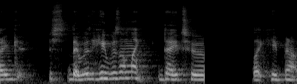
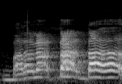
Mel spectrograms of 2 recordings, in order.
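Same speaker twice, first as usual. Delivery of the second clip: loud, slow, high ba-da-da fanfare; hammed-up showbiz noise; mock performance noise; 5 semitones higher, 11 dB louder, slower than usual. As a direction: belt out nonsense syllables like a showy act. Imitates putting on a big performance.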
